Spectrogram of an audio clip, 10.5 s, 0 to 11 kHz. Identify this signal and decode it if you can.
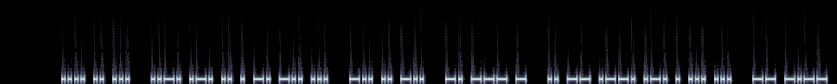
Morse code, heard as a keyed tone, about 30 wpm, 700 Hz. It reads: HIS FRIENDS DID NOT IMPRESS MY
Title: Sentences from Top 1600 Words 30wpm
